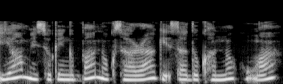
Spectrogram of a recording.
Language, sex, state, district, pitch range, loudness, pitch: Garo, female, Meghalaya, North Garo Hills, 220-280 Hz, -11 LUFS, 240 Hz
